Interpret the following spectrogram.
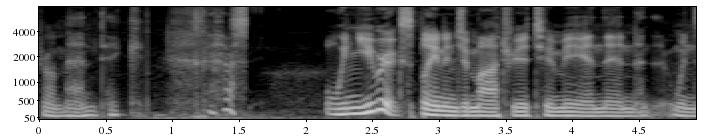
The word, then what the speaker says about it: gematria: Real quick, just to explain a little synopsis of gematria, or I think it's pronounced gematria.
